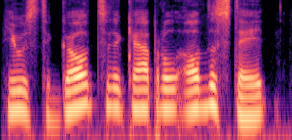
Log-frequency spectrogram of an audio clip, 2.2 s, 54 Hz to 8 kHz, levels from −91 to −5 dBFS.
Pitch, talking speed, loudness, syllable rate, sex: 155 Hz, 275 wpm, -16 LUFS, 6.7 syllables/s, male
